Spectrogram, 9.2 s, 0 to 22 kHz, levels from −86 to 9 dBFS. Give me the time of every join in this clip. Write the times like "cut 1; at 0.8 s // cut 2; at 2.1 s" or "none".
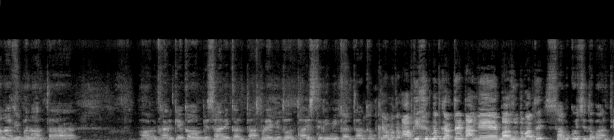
cut 1; at 3.9 s // cut 2; at 5.8 s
